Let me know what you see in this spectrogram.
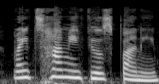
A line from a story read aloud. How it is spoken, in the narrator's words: Polly whimpered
